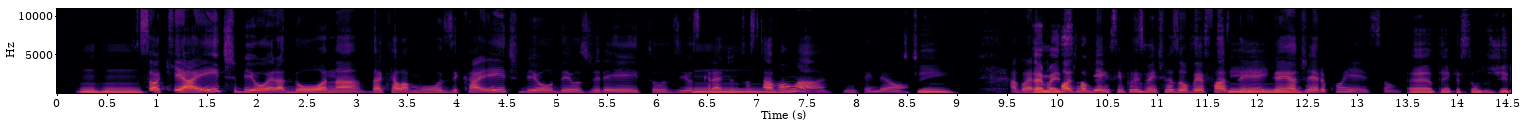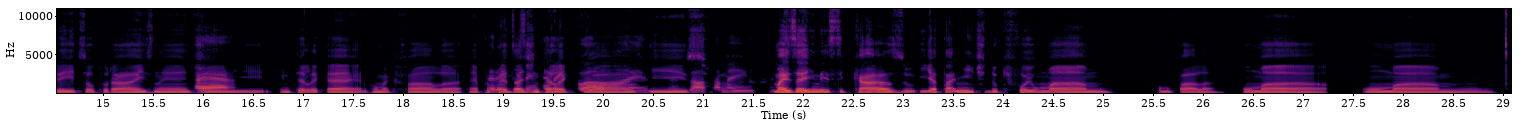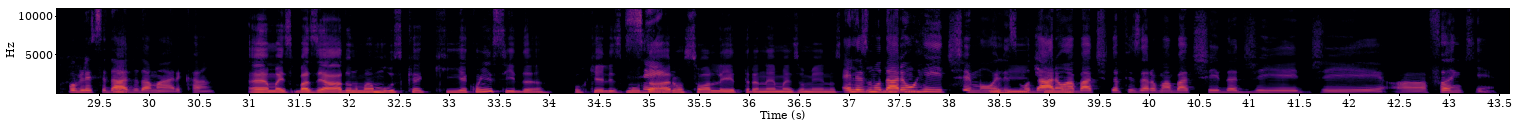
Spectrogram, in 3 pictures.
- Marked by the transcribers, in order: tongue click
- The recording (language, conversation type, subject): Portuguese, podcast, Como a autenticidade influencia o sucesso de um criador de conteúdo?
